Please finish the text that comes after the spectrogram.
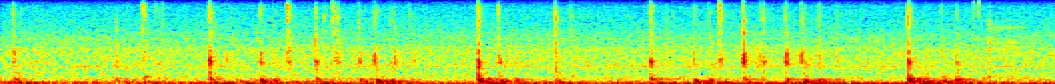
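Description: Fingers type a password on a computer keyboard, a quiet, irregular patter of key taps over a low background hum, with no voices.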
